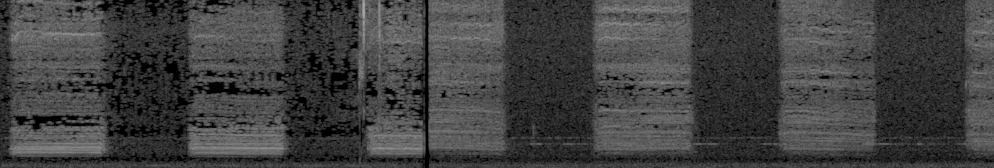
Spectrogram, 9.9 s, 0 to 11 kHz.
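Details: Regular on-off electric buzzing in roughly one-second bursts from a running XB-500 micro syringe pump, used for home Desferal infusion in thalassemia.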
